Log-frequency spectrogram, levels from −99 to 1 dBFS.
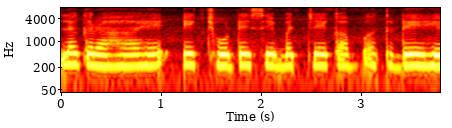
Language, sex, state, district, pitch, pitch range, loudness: Hindi, female, Chandigarh, Chandigarh, 225 Hz, 220-230 Hz, -15 LUFS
